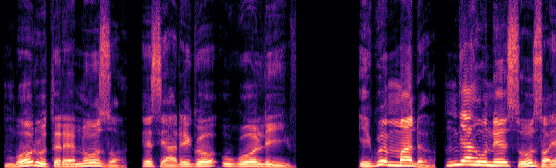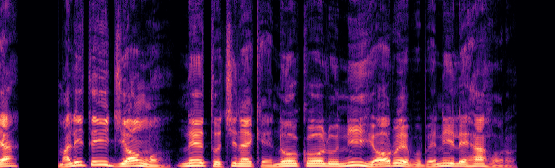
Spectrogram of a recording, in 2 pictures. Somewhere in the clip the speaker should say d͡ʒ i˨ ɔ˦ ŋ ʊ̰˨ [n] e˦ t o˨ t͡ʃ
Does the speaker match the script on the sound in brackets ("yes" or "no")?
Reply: yes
